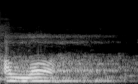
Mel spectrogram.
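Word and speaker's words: الله: Allahu bukan itu lafaz Allah Coba baca Allah Misnya orang sudaha bacanya Allah ya Al Allah itu bukan dia lam ketemu lam Allah harus disambung bukan mati dia Allah secara huruf alif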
